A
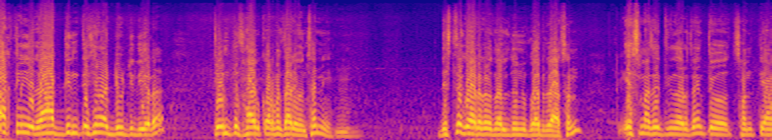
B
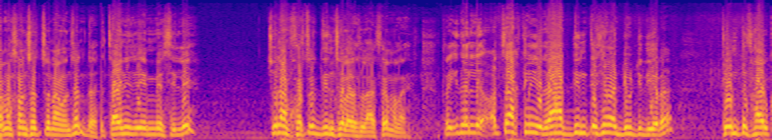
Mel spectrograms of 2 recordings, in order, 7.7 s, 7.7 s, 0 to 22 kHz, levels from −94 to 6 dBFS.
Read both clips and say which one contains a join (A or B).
B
